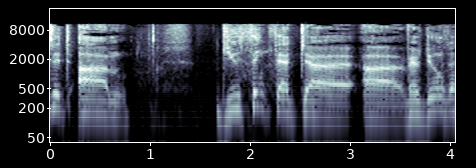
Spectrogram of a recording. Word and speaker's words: Werdum: Do you think that Werdum, is that how you say his name?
